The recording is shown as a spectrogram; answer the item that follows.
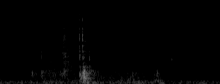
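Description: Quiet room tone with a brief papery scrape of a tarot card being handled, a little under a second in.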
